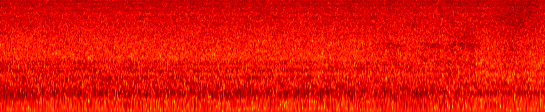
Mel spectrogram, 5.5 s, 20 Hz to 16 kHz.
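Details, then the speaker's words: PS4 running Killzone Shadow Fall for 4 hours after new thermal paste and a cooling pad underneath. The fan sped up at game start, then settled to a faint, steady, quiet airy hiss with no whine or rattle. "the fan just stays like this dead quiet now normally when you put in the game the PS4 fan normally speeds up but then it slows down"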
